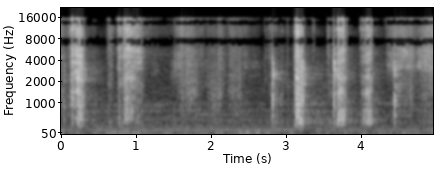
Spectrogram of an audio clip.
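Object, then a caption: Steel knife blade in cement and charcoal powder. A steel knife blade held in the hand scrapes and cuts through a mound of fine grey cement and charcoal dust with small pebbles in a basin. The result is a series of short, gritty, bright scraping strokes separated by a quieter, dry, rustling hiss.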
